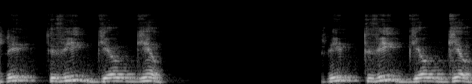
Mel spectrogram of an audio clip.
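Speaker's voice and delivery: ऋत्विज्ञ को धीरे, एक-एक अक्षर साफ़; ऋत्विज्ञ धीरे-धीरे तोड़कर बोलें; धीमा उच्चारण. Shown as a demonstration. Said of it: "teacher repeats word slowly". (शिष्यों के लिए ऋत्विज्ञ धीमे दोहराना)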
